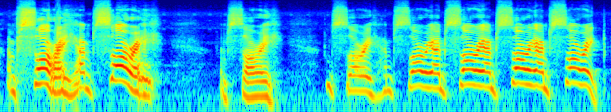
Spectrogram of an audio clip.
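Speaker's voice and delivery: high, loud desperate apologies; frantic pleading. Acted. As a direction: beg them not to leave. Hero begs the fleeing cicadas.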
